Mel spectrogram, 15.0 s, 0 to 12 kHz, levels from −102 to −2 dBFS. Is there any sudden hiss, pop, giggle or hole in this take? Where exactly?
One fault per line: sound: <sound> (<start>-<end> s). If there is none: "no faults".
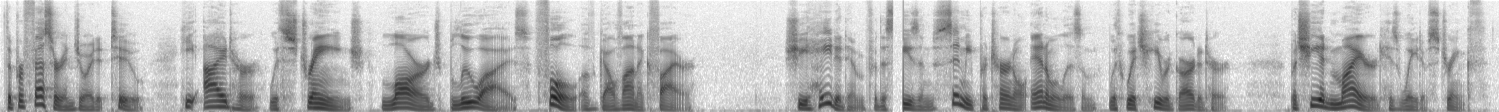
sound: dropout (8.9-9.0 s)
